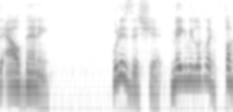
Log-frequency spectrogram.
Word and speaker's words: Albany: the people of the city of Albany like many I mean wait a second why are they pronouncing it like Albany New York I thought it was Al Benny what is this [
